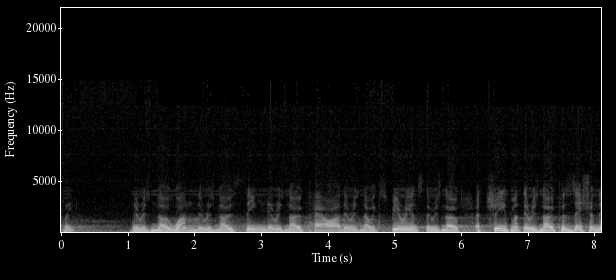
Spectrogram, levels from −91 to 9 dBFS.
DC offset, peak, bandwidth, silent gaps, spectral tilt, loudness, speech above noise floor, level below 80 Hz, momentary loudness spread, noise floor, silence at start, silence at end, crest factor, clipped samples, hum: under 0.1%; -8 dBFS; 4.5 kHz; none; -11.5 dB/octave; -23 LUFS; 30 dB; -50 dBFS; 6 LU; -52 dBFS; 0 s; 0 s; 14 dB; under 0.1%; none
